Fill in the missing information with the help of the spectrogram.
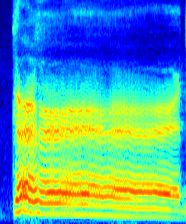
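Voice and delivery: loud playful grr growl; mock growl. Growling over his missing food, playful loud growl. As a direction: growl like an angry cartoon man. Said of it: "I'm like".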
